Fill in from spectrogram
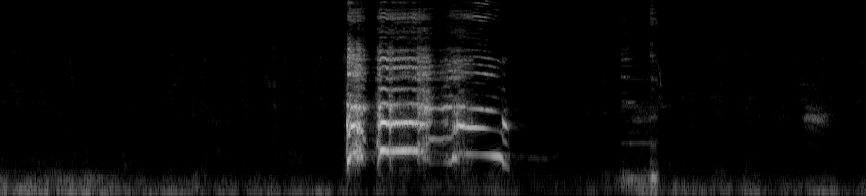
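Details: Single crow from a rooster: a bright, rough, multi-part call lasting about a second and a half with a dropping final note, then a short low sound and quiet background hum.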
